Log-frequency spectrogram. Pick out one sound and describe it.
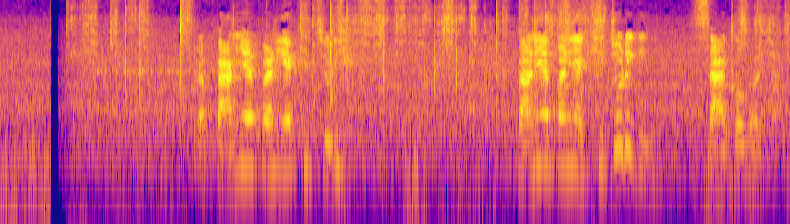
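A spoon scrapes and clinks against a metal bowl.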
